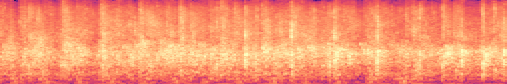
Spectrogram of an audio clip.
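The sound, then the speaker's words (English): Steady audience applause, a dense wash of many hands clapping at an even, sustained level for several seconds with no voices standing out, given as another round of applause for Lori for doing a great job. “I know you acknowledged her earlier, but let's give her another round of applause for doing such a great job.”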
